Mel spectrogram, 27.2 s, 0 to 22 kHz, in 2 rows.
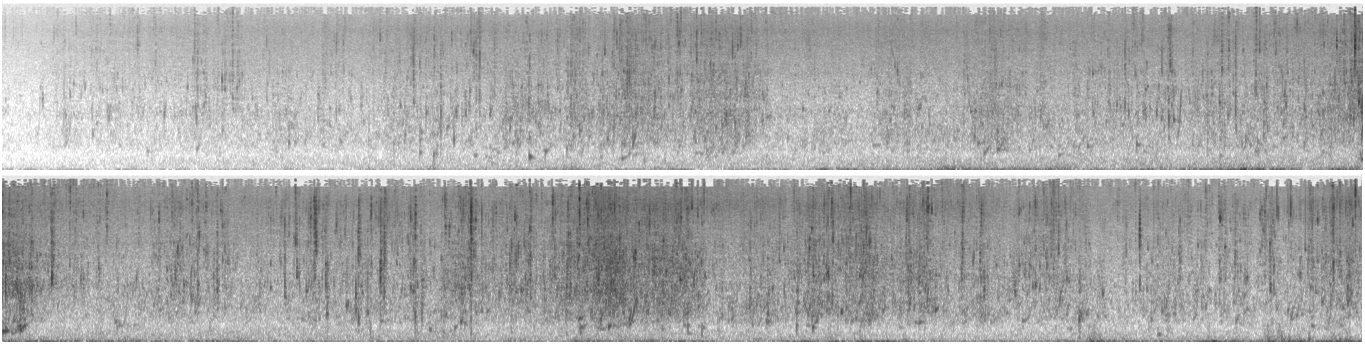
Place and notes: Unnamed Road, Zweden - Lakesides to silence
lakewise, lakeside, lake sound - a few days in complete silence walking around. The track takes 7 minutes and takes you from watersounds to the silence of the forests. (Recorded with Zoom4HN).
Sweden, 4 September 2015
